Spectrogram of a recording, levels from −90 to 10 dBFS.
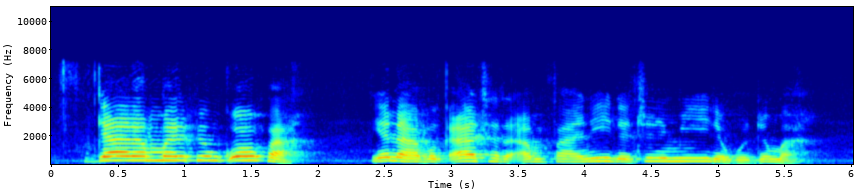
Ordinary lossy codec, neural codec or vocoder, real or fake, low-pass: none; codec, 16 kHz, 16 kbps, FunCodec, trained on Chinese and English, 50 frames a second; fake; 7.2 kHz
